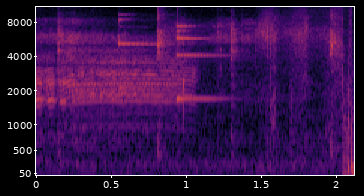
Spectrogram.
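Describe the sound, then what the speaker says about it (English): Sheep in the Minecraft video game give a couple of short, nasal bleats close by, standing alone against faint background sound. "let me kill the sheep before I explore that"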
